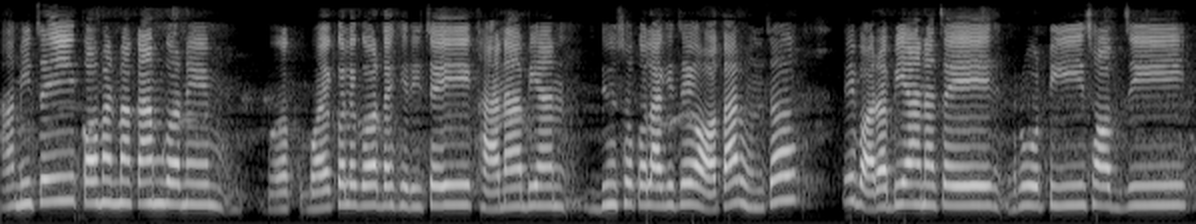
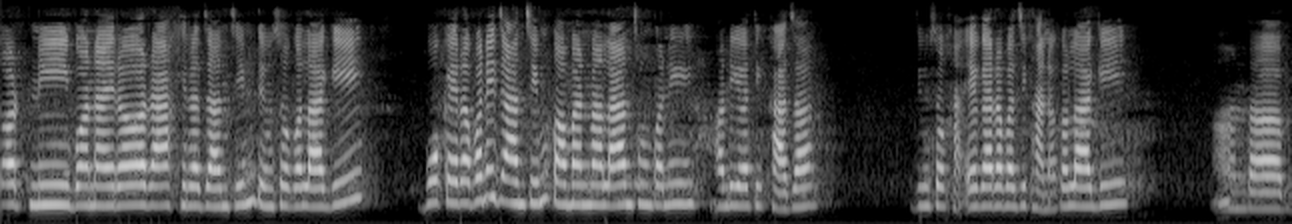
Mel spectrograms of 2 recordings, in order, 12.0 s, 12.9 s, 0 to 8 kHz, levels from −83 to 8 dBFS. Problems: none marked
